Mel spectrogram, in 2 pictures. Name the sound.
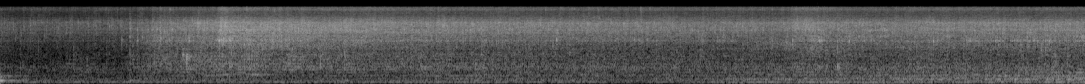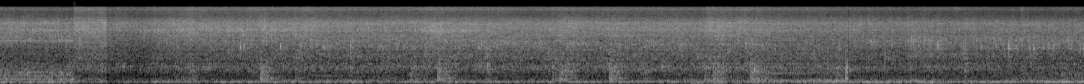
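rohu fish frying in a pan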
